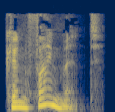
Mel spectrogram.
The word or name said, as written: confinement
